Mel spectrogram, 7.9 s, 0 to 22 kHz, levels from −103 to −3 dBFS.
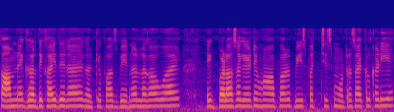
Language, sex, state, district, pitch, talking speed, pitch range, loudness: Hindi, female, Uttar Pradesh, Gorakhpur, 220 Hz, 190 wpm, 215-225 Hz, -42 LUFS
